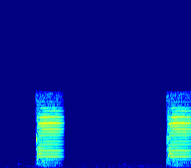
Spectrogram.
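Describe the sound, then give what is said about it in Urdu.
A quiz-show answer buzzer being tested sounds twice, each a loud, harmonically rich electronic blare lasting about half a second, separated by a couple of seconds of near silence. “آپ کے آگے بزر رکھا ہوا ہے, پہلے بزر چیک کروائیے.”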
